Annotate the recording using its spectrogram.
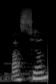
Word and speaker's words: pasión: Pasión que é um substantivo que significa paixão. E atenção para a pronúncia aí, que é som de S mesmo, tá? Pasión.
